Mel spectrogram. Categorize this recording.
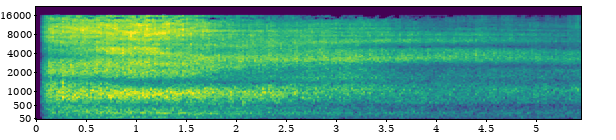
Sound effects > Vehicles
